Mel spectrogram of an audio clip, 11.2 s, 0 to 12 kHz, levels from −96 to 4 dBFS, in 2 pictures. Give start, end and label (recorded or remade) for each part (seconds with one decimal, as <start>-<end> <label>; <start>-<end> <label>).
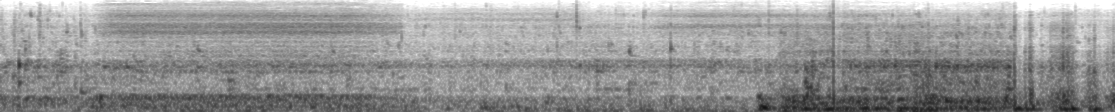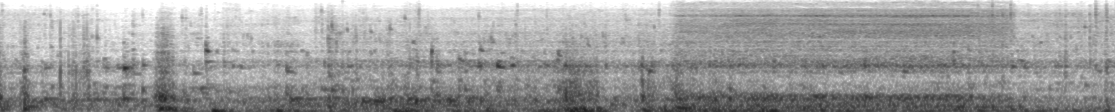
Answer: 0.0-11.2 remade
